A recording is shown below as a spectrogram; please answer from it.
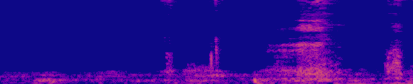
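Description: Faint handling noise of a rider climbing onto his bicycle, heard through the handlebar-mounted camera: a few light clicks, a knock about two and a half seconds in, then about a second of rustling. A low steady rumble, like wind on the microphone, lies under it all.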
